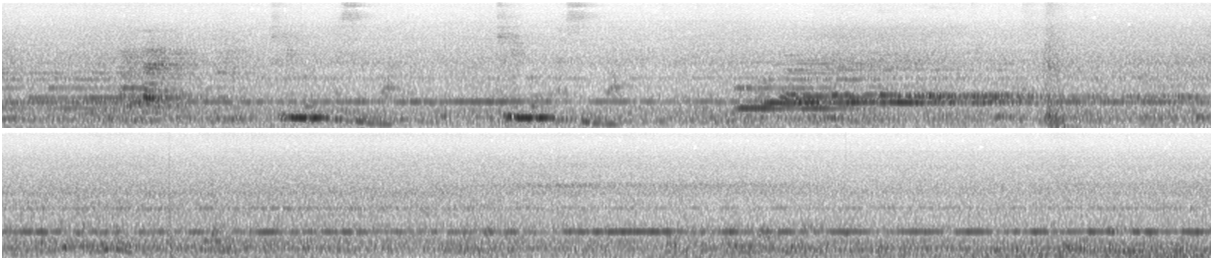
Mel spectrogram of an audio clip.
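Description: A subway train hums and rumbles steadily while it runs.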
